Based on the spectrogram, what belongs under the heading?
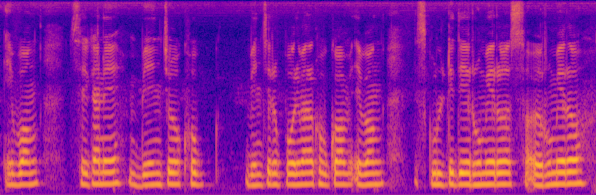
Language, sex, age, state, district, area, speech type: Bengali, male, 60+, West Bengal, Jhargram, rural, spontaneous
